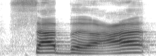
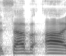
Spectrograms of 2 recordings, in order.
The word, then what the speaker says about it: سبع: قلقلہ ظاہر کریں گے۔ سبع عین کو صحیح تلفظ کے ساتھ پڑھنا ہے، حمزہ کی آواز نہیں آنی چاہیے، سبع یہ حمزہ کی آواز ہے۔ سبع سبع خلق اللہ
